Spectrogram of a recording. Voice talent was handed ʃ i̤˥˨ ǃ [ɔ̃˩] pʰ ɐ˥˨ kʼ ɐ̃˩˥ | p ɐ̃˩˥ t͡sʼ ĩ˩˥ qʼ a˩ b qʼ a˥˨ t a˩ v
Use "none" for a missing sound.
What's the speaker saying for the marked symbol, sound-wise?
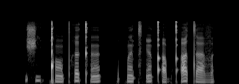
ɔ̃˩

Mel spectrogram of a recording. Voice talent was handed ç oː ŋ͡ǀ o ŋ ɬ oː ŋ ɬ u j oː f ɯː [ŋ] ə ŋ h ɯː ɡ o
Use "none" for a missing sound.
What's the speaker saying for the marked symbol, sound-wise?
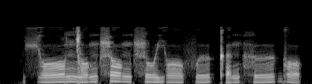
kʼ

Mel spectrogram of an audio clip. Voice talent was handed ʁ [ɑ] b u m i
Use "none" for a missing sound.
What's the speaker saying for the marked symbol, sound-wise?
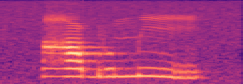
ɑ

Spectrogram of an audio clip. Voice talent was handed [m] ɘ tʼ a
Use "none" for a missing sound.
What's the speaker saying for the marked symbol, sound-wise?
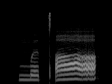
m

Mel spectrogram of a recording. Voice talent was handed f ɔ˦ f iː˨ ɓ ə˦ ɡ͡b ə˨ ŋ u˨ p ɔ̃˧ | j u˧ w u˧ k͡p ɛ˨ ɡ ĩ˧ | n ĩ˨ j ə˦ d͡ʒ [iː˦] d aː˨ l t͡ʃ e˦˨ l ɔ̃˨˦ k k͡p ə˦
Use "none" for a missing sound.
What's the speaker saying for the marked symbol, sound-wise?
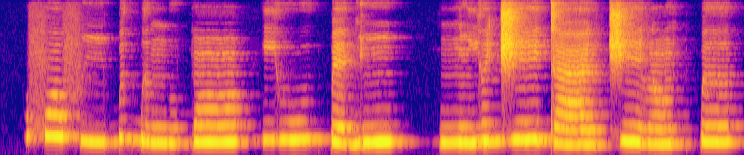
eː˦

